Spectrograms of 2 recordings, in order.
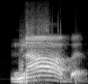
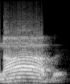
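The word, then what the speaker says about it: knob: இ ஆனா கே போடணும் என் ஐ எப் இதான் உச்சரிப்பு நியூ அறிந்துகொள் Neil நோனுடைய past tense Neil மண்டியிட்டு பணி நிக்கஸ் அரைக்கால் சட்டை நிக்கஸ் நாப் கே என் ஓபி பி நாப் சரிங்களா அடுத்தது நாம பார்ப்போம் கேக்கு பாருங்க knoன்னா முடிச்சு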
